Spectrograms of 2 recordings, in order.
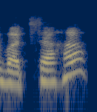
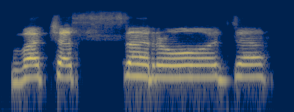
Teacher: because the next word is sa, the visarga is becoming sa. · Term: Visarga sakara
